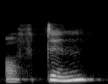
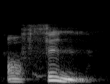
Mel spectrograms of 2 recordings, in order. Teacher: Often can be pronounced two ways, by pronouncing the T, often, or by not pronouncing the T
